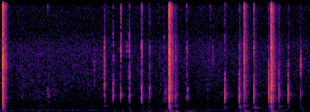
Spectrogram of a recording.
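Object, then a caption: Small plastic earbuds charging case. A small, dark grey, hollow plastic earbuds charging case is held in the hand and tapped with long painted fingernails. About fourteen sharp, bright plastic clicks come in an irregular, uneven rhythm, each dying away almost instantly. The taps are quiet, with a soft hiss between them.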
